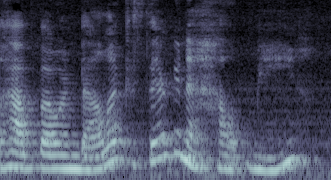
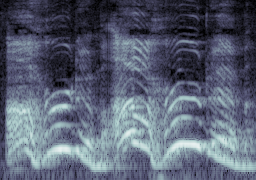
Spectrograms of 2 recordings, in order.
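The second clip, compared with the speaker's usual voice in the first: a higher, louder puppet voice; 9 semitones higher, 11 dB louder than usual. Acted. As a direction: squeak it out as the little puppet.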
